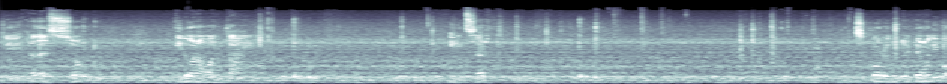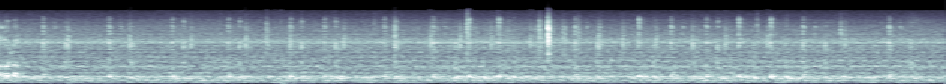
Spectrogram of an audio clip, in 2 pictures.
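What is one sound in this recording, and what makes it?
A steady low roar of aircraft engines and air fills a cockpit.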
